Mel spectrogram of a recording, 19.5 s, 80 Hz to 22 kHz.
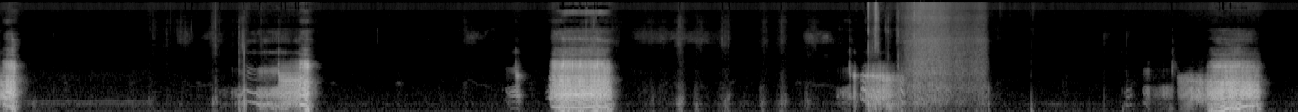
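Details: Sleeping dog snoring in loud, rough bursts at about 14 breaths a minute with quiet gaps between; snoring.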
